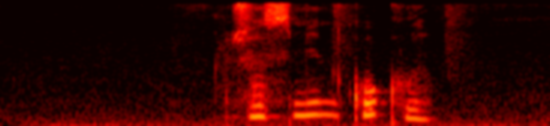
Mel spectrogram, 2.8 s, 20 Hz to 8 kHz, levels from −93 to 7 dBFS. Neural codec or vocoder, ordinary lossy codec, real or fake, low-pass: none; none; real; 7.2 kHz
